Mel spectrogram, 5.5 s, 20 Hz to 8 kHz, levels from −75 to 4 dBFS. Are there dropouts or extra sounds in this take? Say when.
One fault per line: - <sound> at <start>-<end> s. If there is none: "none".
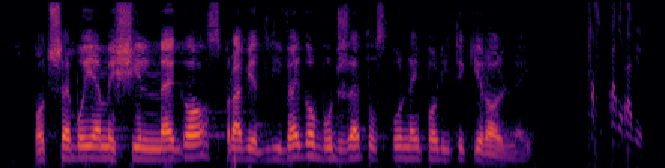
- chirp at 4.9-5.4 s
